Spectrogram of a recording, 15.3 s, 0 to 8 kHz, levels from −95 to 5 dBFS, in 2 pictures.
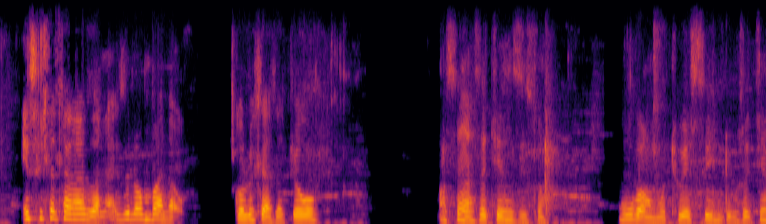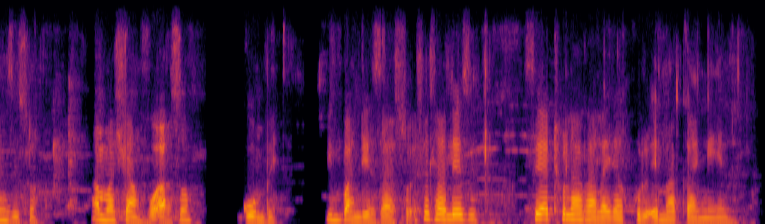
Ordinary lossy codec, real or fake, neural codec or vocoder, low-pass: Opus, 24 kbps; real; none; 7.2 kHz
